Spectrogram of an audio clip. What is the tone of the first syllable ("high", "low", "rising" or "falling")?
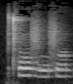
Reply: high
